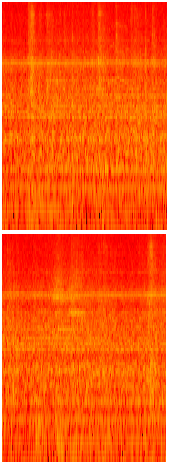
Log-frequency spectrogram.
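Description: Steady room hum with a few faint scratches of a pen drawing on paper.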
